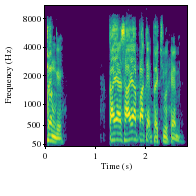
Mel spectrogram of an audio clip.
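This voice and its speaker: A man's voice: mid-range voice, expressive, measured pace, a bit bright, no echo. A middle-aged man from Indonesia with a Javanese accent gives an informal Islamic lecture, teaching conversationally, repeating points and putting questions to listeners.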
